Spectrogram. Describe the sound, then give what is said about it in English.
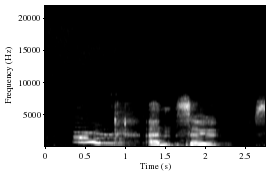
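A female cat meows three times, each call loud and drawn out with a falling or wavering pitch, separated by brief pauses, with a faint low rumble underneath. “I'll start that again while the cat has a slight”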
